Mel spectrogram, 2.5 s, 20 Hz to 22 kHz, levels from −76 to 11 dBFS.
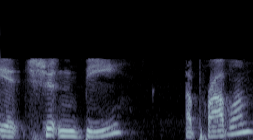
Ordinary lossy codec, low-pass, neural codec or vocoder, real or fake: AAC, 16 kbps; 7.2 kHz; none; real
